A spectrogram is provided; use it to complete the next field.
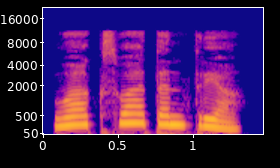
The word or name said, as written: ವಾಕ್ಸ್ವಾತಂತ್ರ್ಯ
